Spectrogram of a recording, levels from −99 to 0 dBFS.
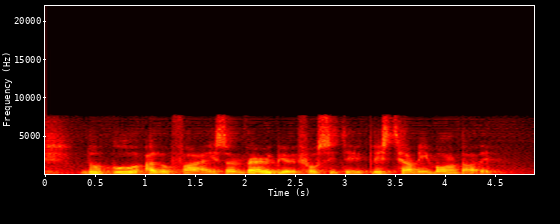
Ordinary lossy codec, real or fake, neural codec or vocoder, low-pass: none; fake; codec, 16 kHz, about 1 kbps, DyCAST, with the encoder's durations; none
